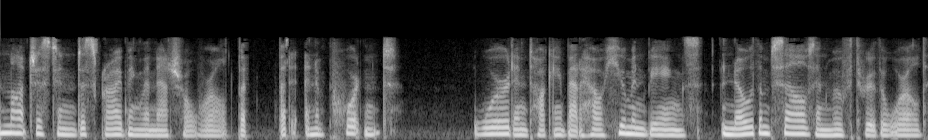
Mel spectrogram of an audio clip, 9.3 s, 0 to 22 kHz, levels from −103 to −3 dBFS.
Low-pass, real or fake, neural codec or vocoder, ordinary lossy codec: 7.2 kHz; real; none; MP3, 48 kbps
